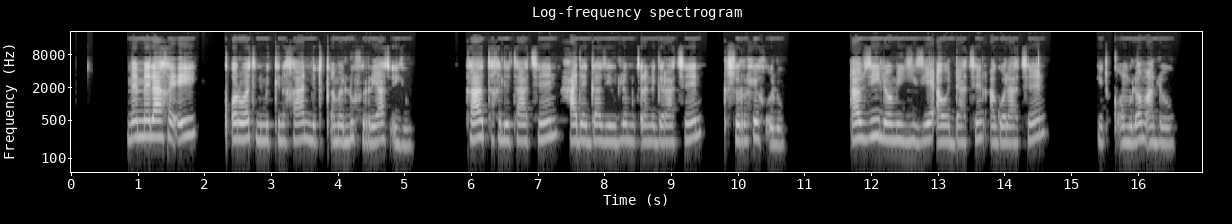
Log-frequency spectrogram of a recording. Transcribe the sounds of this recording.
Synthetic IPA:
mɐmːɐlaxʕi | kʷʼoɾwɐt̪nɨmɨkʰːɨnxanːɨt̪ʼɨ̥kʼːɐmɐlːufɨɾijat̪ɨjːu | kʰaβt̪ʰɐxlɨt̪ʰat̪ʰɨnħad̪ɐɡazɐjβɨlːo̞mnɨt̪ʼɾɐnɐɡɐɾat̪ʰɨn | kʰɨ̥sɨrːħujɪxɨlu | ʔaβzilo̞miɡize̞ʔawɔd̪at̪ʰɨnʔaɡo̞lat̪ʰɨn | jɪt̪ʼɨ̥kʼːɐmɨlo̞malːɐwu

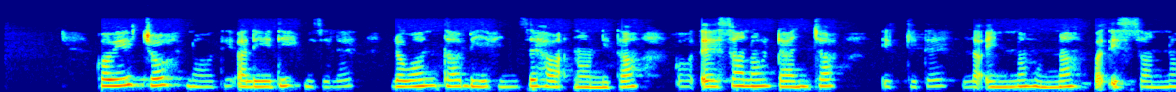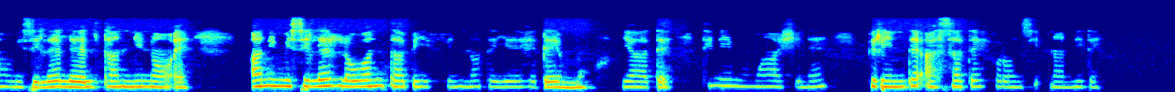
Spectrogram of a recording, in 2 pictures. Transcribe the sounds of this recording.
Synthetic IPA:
kɔwiːt͡ʃːɔnoːt̪ɪʔɐliːd̪ɪmɪsɪlɛ | lɔwɔnt̪ːɐbiːfɪnt͡sɛɦaːʔnoːnːɪt̪ɐkʼoːt̪ʼe̞ːsːɐnɔd̪ɐnt͡ʃːɐ | ʔɪkːɪt̪ɛlɐ̰ʔɪnːɔɦʊnːɐb̥ɐ̰t̪ʼɪsːɐnːɔmɪsɪlɛle̞ːlt̪ɐnːɪnoːʔɛ | ʔɐnɪmɪsɪlɛlɔwɔnt̪ːɐbiːfɪnːɔt̪ɛjeːhɛd̪e̞ːmːɔ | jaːt̪ɛ | t̪ɪnɪmaːʃɪnɛ | pɪɾɪnt̪ɛʔɐsːɐt̪ɛhɔɾɔnsɪʔnɐnːɪt̪ɛ

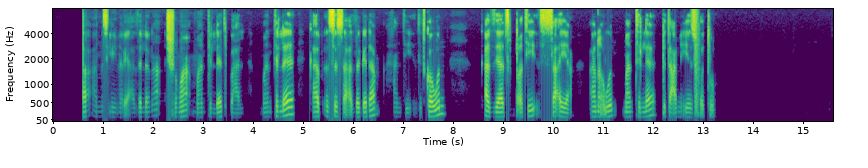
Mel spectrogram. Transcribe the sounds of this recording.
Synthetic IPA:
aʔamɨslinɨɾḭʔa̰zɐlːɐnaʃɨmamant̪ʰɨlːɐt̪bahal | mant̪ʰɨlɐ | kʰaβɨnsɨsa̰zɐɡɐd̪am | ħant̪ʰiʔɨnt̪ʰɐt̪ʰɨ̥kʰɐwːʊn | kʼazijat͡sʼɨbːɨ̰χʼt̪ʰiʔɨ̰nsɨ̥sa̰ʔɨjːa | ʔanɐ̰ʔɨ̰wːʊn | mant̪ʰɨlɐb̥ɨt̪ʼa̰ʕmḭʔɨ̰jːɛzɨfɐ̰t̪ʼṵ

